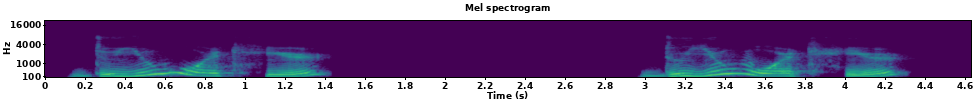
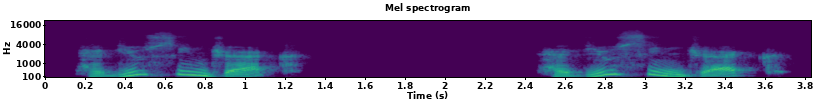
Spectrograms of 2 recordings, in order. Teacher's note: as they are yes no questions the intonation needs to be rising so the intonation of your voice is different you have to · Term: rising intonation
